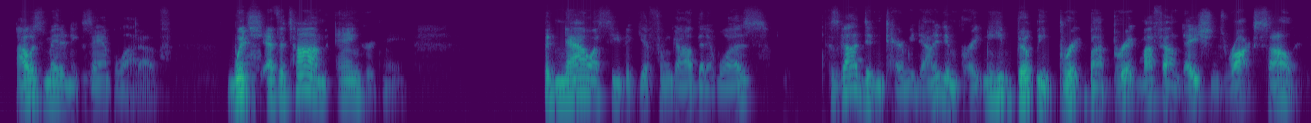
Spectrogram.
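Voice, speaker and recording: In a Southern US accent, a man speaks at a medium pitch with a bright, sharp tone and lively intonation. His loudness swings widely, and the recording is very clean with a silent background. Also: moderate pace. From Arkansas. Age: 50s. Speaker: podcast guest, former prisoner. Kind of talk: interview answer.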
